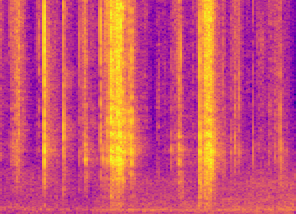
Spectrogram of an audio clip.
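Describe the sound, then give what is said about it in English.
A greeting card is opened with quiet papery rustling and crinkling: a few short crisp bursts, two of them louder than the rest. “Fine, I'll open your card.”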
